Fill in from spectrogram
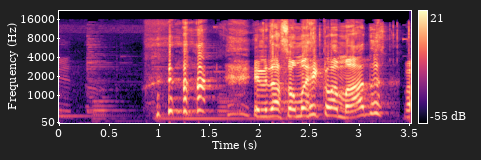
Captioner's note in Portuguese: risos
